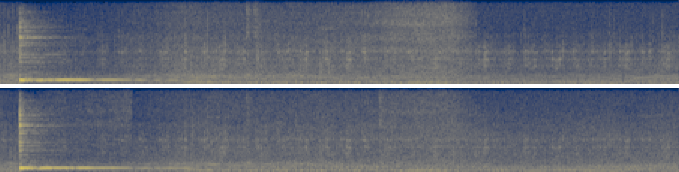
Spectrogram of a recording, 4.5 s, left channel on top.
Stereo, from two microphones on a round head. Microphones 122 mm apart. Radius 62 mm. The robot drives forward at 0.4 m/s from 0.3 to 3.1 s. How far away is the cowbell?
About 0.7 m.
